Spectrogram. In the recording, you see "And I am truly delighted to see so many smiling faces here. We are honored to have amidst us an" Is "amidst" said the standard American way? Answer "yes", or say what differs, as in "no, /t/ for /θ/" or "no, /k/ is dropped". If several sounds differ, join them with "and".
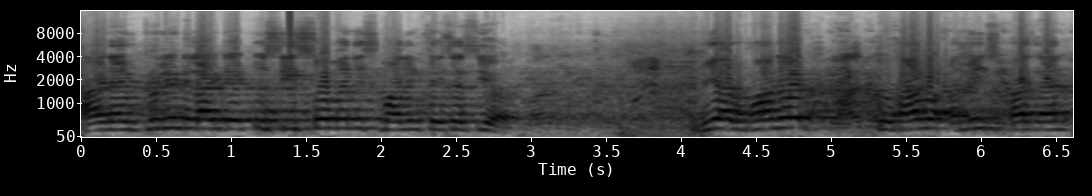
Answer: no, /m/ is dropped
